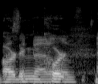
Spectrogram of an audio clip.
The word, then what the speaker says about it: Agincourt: Agincourt.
